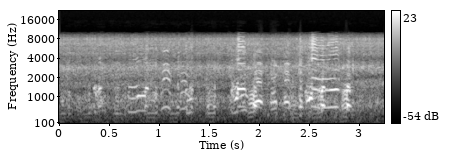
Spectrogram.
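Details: Geese at a waterfall on 26 February 2013, being fed bread on a cold day with dry grass, give a loose series of nasal honks, scattered and overlapping, over a steady rush of falling water.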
